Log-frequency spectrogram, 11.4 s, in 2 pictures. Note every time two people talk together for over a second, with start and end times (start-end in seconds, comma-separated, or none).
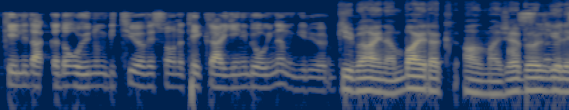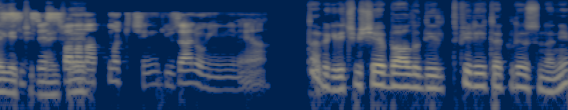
5.1-6.6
